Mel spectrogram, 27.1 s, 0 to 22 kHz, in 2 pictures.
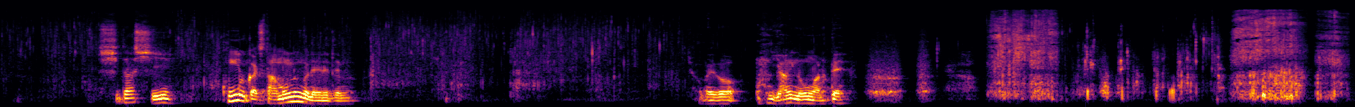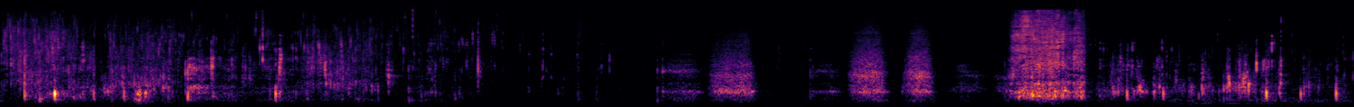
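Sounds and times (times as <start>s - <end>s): slurping noodles: 0.0s - 7.0s, 8.8s - 19.8s, 22.0s - 27.0s
wet clicky chewing: 10.6s - 12.3s, 13.4s - 20.2s, 24.3s - 27.0s.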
